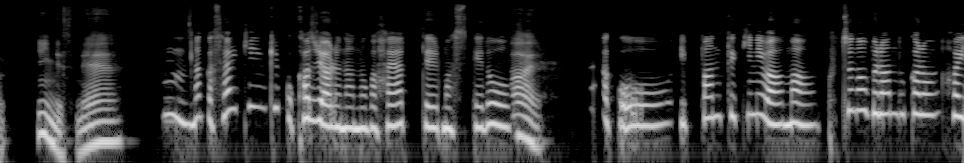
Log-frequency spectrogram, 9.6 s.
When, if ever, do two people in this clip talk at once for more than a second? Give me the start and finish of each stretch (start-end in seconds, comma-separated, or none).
none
